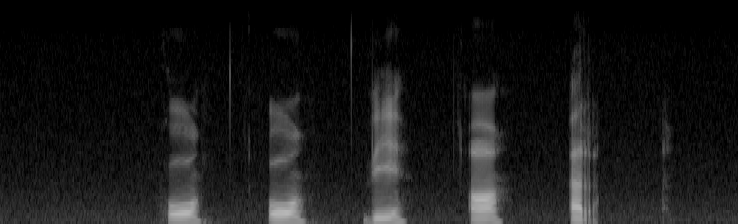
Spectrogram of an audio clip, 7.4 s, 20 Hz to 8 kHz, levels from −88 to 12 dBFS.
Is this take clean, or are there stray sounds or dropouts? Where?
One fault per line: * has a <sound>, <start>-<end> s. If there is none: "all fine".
all fine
